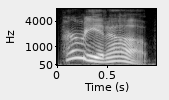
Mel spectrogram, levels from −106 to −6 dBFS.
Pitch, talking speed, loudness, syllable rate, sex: 255 Hz, 180 wpm, -15 LUFS, 5.1 syllables/s, female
